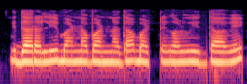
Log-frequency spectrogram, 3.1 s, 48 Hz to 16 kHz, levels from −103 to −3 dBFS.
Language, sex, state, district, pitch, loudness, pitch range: Kannada, female, Karnataka, Bidar, 235 Hz, -17 LUFS, 225-240 Hz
